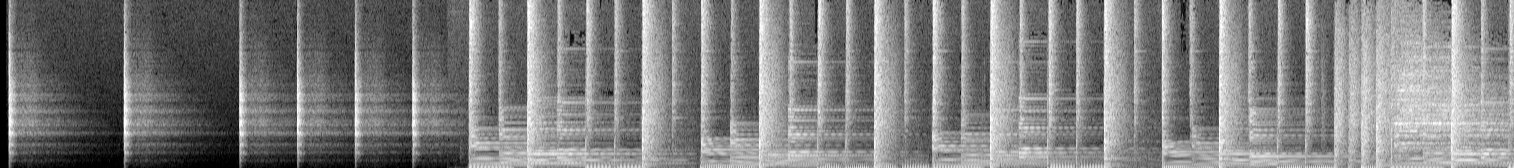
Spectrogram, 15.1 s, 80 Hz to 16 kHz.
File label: Pattern Rock In 1/8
